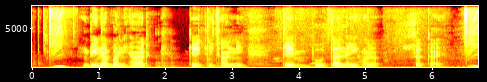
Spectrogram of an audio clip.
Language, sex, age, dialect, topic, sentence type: Chhattisgarhi, male, 18-24, Eastern, agriculture, statement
